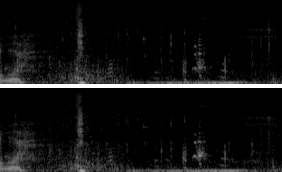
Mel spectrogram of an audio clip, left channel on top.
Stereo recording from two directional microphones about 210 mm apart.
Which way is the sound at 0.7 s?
45° left (ahead or behind).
